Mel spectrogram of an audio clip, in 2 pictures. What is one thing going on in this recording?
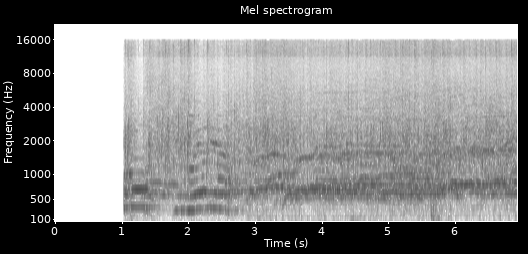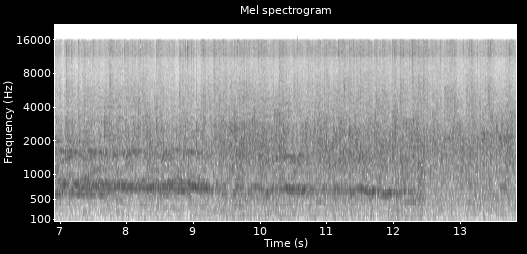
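A large crowd claps loudly in an echoing hall.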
